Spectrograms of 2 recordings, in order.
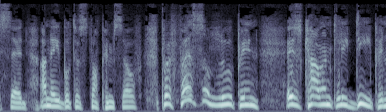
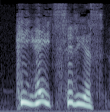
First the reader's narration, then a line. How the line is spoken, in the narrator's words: Hermione said desperately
